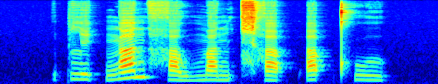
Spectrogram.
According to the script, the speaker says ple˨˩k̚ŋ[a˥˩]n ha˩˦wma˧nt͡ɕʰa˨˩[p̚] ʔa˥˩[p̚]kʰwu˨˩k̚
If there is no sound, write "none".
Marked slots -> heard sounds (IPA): a˥˩, p̚, p̚

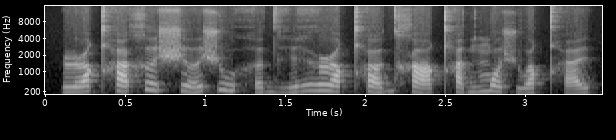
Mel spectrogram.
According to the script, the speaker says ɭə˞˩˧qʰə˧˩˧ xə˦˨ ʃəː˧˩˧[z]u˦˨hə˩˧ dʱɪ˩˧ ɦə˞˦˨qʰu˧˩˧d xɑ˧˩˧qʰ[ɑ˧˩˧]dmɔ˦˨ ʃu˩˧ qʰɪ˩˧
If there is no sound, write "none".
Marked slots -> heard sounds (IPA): ʃ, ə˧˩˧

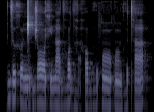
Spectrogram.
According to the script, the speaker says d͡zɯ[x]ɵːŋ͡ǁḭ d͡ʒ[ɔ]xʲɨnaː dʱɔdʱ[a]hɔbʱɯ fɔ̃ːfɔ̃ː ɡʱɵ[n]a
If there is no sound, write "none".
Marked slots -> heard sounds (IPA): x, ɔː, a̰, tʰ

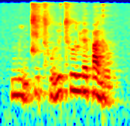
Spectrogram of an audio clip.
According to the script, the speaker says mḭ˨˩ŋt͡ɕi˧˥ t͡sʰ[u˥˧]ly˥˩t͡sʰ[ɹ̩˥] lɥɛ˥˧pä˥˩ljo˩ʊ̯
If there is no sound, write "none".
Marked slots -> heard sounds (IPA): ṵ˨˩, ɹ̩˥

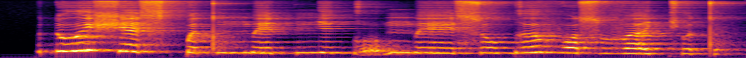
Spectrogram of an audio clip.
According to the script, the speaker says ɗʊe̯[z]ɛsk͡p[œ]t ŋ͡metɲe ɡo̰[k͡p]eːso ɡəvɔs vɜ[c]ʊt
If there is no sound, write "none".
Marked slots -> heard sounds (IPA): ʃ, ə, ŋ͡m, c

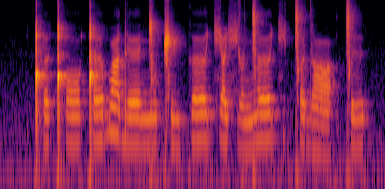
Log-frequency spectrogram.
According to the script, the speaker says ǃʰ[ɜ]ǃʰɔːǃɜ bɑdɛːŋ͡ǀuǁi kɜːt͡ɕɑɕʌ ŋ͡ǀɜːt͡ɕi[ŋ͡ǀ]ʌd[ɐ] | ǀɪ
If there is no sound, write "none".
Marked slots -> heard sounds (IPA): ɜ, ǀ, ɑ

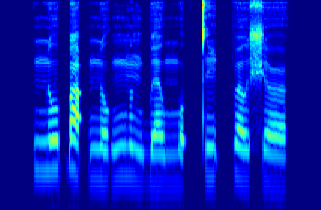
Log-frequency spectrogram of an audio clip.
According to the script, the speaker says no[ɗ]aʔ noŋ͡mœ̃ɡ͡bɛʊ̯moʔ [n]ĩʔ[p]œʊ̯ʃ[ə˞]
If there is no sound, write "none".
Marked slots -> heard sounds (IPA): ɓ, t, p, ə˞

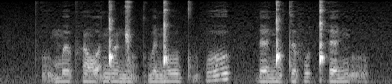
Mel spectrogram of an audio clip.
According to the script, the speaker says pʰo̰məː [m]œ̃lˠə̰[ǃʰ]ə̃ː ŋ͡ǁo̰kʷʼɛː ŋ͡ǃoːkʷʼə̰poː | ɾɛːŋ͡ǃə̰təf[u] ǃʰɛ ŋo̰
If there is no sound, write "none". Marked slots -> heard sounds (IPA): pʰ, ŋ͡ǃ, o

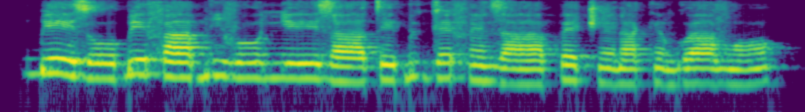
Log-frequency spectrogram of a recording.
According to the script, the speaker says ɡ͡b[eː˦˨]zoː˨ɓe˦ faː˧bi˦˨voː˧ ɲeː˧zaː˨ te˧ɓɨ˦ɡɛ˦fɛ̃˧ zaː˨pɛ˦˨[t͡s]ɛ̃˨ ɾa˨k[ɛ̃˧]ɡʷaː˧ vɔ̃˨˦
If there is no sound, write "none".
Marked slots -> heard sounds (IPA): eː˦˨, t͡ʃ, ɛ̃˨

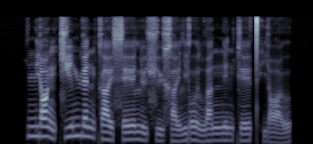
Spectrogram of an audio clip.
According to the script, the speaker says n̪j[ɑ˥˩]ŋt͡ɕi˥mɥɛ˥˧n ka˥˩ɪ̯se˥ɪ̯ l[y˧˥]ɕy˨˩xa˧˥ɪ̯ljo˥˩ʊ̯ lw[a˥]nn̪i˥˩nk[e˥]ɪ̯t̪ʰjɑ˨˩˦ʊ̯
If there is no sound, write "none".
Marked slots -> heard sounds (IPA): ɑ˥˩, y˧˥, a˥, e˥

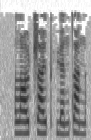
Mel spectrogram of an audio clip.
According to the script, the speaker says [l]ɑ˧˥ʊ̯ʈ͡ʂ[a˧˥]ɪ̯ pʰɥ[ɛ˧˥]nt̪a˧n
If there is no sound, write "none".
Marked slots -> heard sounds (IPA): l, a˧˥, ɛ˧˥

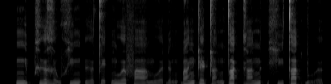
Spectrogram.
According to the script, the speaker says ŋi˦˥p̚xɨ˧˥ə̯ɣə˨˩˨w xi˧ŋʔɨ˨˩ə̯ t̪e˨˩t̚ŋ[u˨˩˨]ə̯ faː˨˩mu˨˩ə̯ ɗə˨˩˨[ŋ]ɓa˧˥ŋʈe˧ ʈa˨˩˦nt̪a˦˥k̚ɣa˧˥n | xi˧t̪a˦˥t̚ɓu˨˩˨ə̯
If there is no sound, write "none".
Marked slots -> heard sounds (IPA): u˧, ŋ

